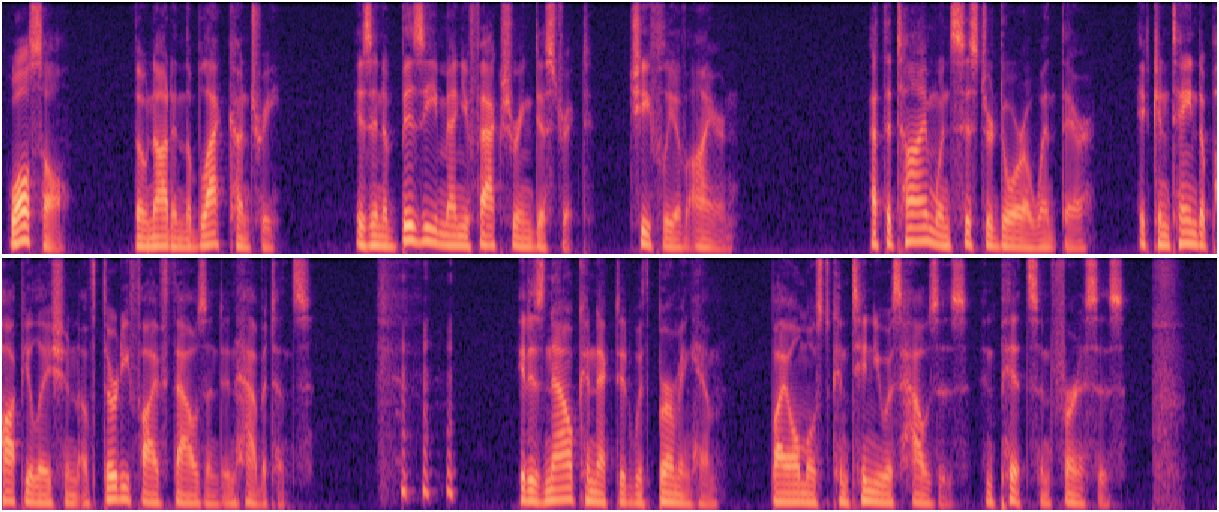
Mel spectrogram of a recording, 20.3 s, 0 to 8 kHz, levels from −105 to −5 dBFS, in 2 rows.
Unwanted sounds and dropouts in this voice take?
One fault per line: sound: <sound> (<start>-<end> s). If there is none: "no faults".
sound: laugh (13.2-13.9 s)
sound: breath (19.7-20.0 s)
